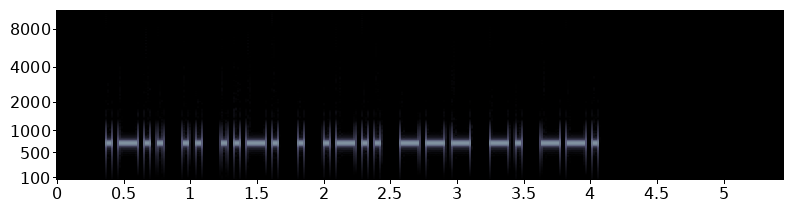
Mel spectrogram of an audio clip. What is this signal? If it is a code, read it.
Morse code, heard as a keyed tone, about 25 wpm, 700 Hz. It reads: LIFELONG
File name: Eight Letter Words - 25wpm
